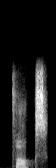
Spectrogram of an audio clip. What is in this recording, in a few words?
"fox", Indian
